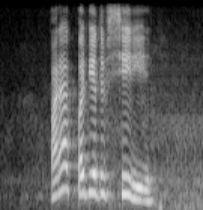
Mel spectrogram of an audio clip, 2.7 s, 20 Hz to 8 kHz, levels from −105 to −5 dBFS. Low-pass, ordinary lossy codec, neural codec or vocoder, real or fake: 7.2 kHz; none; codec, 16 kHz, 4 kbps, FunCodec, trained on Chinese and English, 50 frames a second; fake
